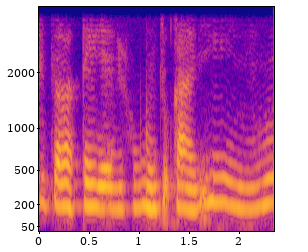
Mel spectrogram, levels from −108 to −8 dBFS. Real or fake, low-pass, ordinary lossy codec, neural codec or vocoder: fake; 3.6 kHz; none; codec, 44.1 kHz, 2.6 kbps, DAC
